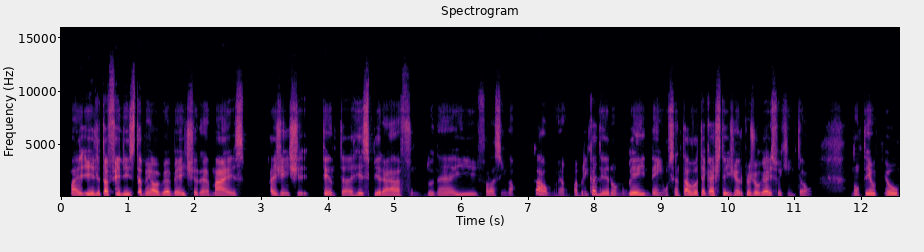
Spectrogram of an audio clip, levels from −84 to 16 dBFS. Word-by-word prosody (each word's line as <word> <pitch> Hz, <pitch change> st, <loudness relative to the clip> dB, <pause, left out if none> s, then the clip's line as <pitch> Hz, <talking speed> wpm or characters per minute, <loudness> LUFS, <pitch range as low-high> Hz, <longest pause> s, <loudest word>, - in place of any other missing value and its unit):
mas 150 Hz, +2 st, +3 dB
e -, -, +2 dB
ele 145 Hz, +1 st, +2 dB
tá -, -, +8 dB
feliz 145 Hz, +1 st, +2 dB
também, 145 Hz, +1 st, +1 dB
obviamente, 130 Hz, -, +2 dB
né. 145 Hz, +1 st, -2 dB
Mas 180 Hz, 0 st, +3 dB, 0.4 s
a 155 Hz, -, +3 dB
gente 185 Hz, -, -1 dB, 0.2 s
tenta 180 Hz, +3 st, -2 dB
respirar 150 Hz, -5 st, 0 dB
fundo, 135 Hz, +1 st, -11 dB
né, 145 Hz, +5 st, -6 dB
e 145 Hz, +1 st, -5 dB
falar 140 Hz, 0 st, -5 dB
assim: 140 Hz, 0 st, -4 dB
"Não, -, -, -13 dB, 0.3 s
calma, -, -, +1 dB
é -, -, -13 dB
uma 205 Hz, -, -12 dB
brincadeira, 225 Hz, -, -1 dB
eu 160 Hz, -, -9 dB
não 145 Hz, -1 st, -27 dB
ganhei 145 Hz, 0 st, +4 dB
nem 165 Hz, +8 st, -5 dB
um 215 Hz, -, -16 dB
centavo, 175 Hz, -2 st, +1 dB
eu -, -, +4 dB
até 145 Hz, -, 0 dB
gastei 180 Hz, 0 st, +2 dB
dinheiro 155 Hz, -3 st, -3 dB
pra 155 Hz, -, -1 dB
jogar 135 Hz, -2 st, +2 dB
isso 140 Hz, -, -3 dB
aqui, 170 Hz, -, -13 dB
então, 215 Hz, +3 st, -10 dB, 0.6 s
não 160 Hz, 0 st, -8 dB
tem 160 Hz, 0 st, +1 dB
o 170 Hz, -, -2 dB
que 170 Hz, -, -14 dB
eu 165 Hz, 0 st, +3 dB
150 Hz, 205 wpm, -26 LUFS, 140-175 Hz, 0.6 s, tá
